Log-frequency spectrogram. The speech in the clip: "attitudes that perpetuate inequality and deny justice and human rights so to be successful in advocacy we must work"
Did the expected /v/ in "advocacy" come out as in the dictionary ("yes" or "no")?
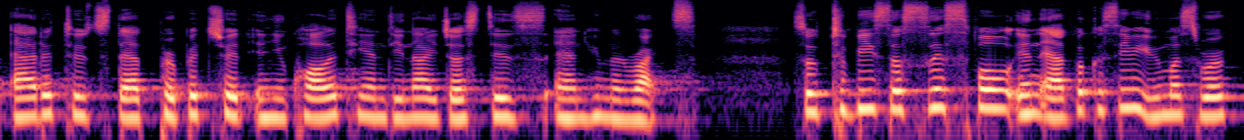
yes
